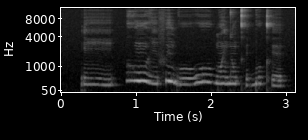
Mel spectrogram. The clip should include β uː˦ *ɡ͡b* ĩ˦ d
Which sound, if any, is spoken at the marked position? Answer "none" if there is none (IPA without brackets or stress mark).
ɡʷ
